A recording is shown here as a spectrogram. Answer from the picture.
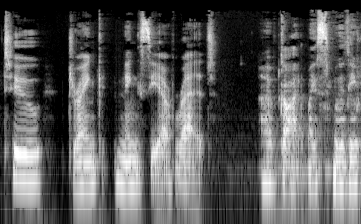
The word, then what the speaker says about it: Ningxia: She's a homeschool mama that engages in young living essential oils, and she sent me a package of something called Ninxia Red. Have you heard of it? I don't know that I'm pronouncing that right. It is Ningxia.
